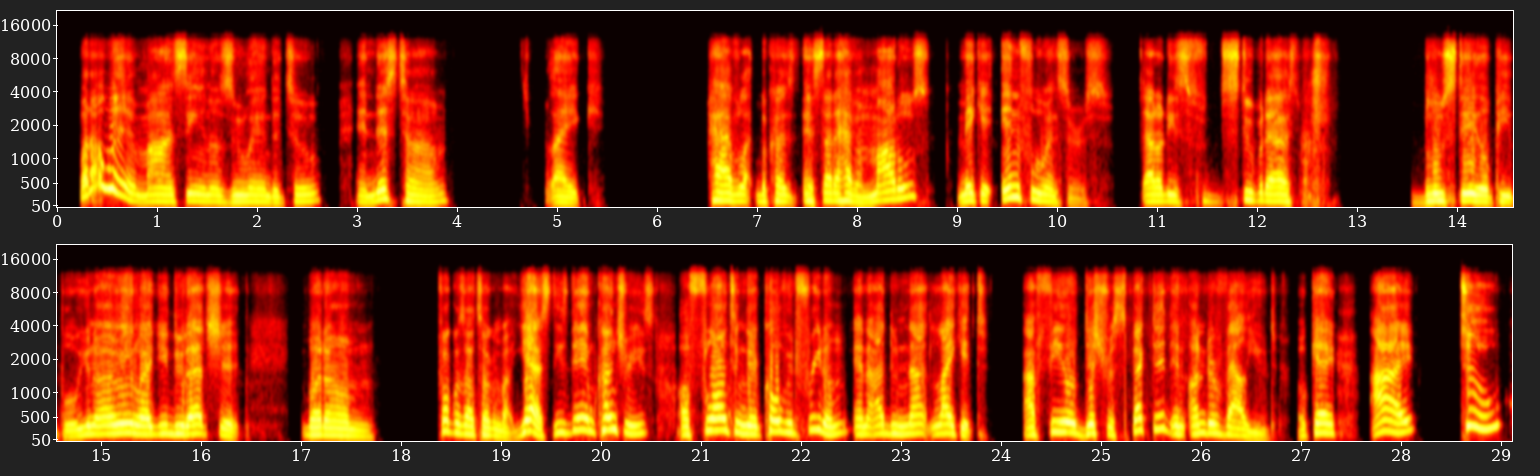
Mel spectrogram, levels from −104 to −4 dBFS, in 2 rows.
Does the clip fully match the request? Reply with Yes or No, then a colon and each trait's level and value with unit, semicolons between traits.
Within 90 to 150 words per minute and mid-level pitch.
Yes: average, 140 wpm; medium, 150 Hz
